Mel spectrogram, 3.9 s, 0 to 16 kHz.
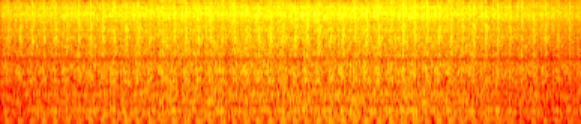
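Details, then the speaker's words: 2003 Vespa ET4 LX150 150cc scooter after carburetor cleaning and reinstall, started after three or four cranks, cold: fast even single-cylinder putter at high cold idle, steady with no stumble; normal idle. "so it took me about maybe three times of turning it over or four times and then started up and it's idling perfect it's at the high Isle because it's cold"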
